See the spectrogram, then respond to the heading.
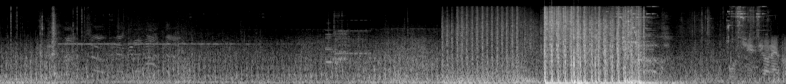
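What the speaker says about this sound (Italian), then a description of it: "Elicottero di supporto alleato in zona." Allied support helicopter rotor in Call of Duty Modern Warfare 2 multiplayer, a steady thrumming drone mixed with bursts of automatic gunfire that swell loud near the end, with spoken game announcements over it.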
